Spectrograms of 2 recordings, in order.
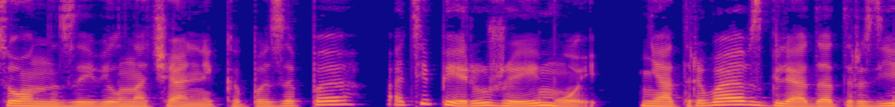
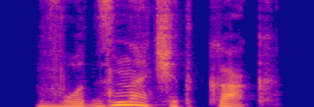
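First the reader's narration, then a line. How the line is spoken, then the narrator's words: Hissed. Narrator (Russian): прошипела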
